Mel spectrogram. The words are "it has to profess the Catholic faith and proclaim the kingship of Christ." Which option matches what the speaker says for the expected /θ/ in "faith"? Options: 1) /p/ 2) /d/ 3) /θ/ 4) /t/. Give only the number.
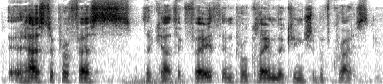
3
